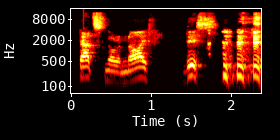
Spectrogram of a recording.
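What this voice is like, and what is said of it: Attempted Australian accent. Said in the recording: “that was meant to be an Australian accent”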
